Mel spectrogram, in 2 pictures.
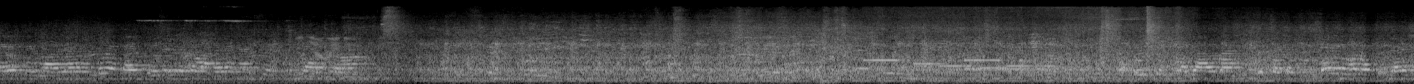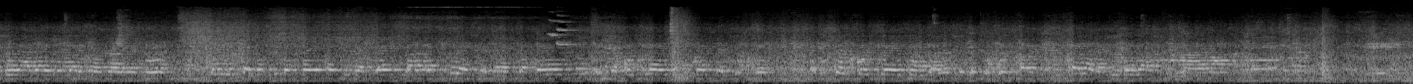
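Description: Children chatter and call out close by.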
